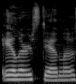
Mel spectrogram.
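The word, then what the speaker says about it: Ehlers-Danlos: do you say that so I have hypermobile aers danlow syndrome danow okay yeah it's a genetic Condition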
